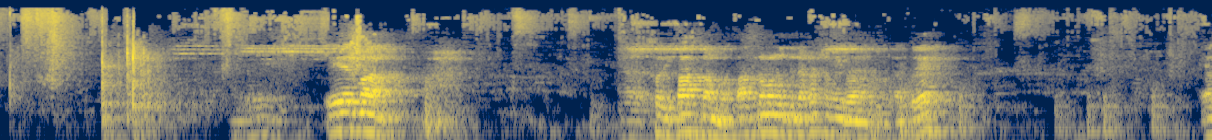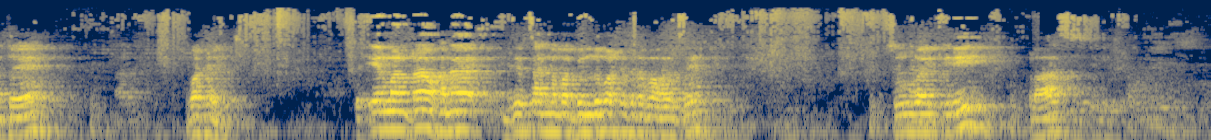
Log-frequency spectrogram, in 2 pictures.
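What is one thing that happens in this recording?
An elderly man speaks calmly into a nearby microphone, explaining in a lecturing tone.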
